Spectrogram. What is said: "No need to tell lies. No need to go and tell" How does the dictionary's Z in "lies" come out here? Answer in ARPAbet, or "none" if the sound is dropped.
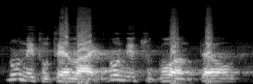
none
